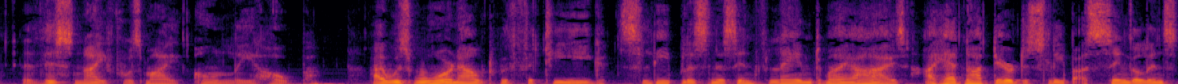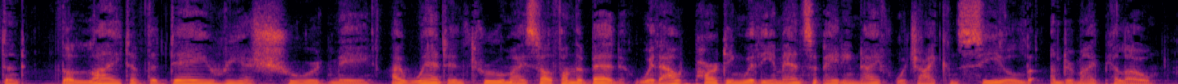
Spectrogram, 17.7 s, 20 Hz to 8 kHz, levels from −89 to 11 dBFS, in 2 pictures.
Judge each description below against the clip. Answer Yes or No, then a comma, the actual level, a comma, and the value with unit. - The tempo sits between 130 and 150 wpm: No, average, 175 wpm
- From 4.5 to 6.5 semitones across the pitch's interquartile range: Yes, average, 5.1 semitones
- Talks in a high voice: No, low, 110 Hz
